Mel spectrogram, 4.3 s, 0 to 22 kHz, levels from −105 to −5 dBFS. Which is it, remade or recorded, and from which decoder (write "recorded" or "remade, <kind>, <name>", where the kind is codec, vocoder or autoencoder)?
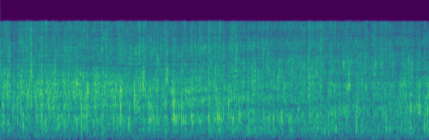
recorded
